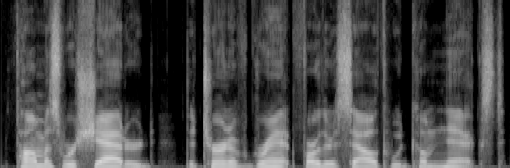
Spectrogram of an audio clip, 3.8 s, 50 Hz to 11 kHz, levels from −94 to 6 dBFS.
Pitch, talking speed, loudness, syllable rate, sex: 105 Hz, 205 wpm, -21 LUFS, 5.1 syllables/s, male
